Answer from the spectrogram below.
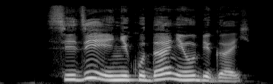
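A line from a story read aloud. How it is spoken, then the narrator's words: Playful, winking. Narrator (Russian): подмигнул Семён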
